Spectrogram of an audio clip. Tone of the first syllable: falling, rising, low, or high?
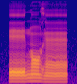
low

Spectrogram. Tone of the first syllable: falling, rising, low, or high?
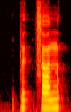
high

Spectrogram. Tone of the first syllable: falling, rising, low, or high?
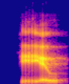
low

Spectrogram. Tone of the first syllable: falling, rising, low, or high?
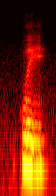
low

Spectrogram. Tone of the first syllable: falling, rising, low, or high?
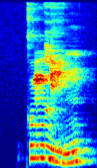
high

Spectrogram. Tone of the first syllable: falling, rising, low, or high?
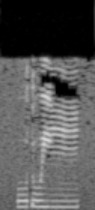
high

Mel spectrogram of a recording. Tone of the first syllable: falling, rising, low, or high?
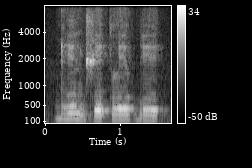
high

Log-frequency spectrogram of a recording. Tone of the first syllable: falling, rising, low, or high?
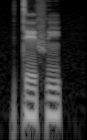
high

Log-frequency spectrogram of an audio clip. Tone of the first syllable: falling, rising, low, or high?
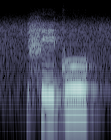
low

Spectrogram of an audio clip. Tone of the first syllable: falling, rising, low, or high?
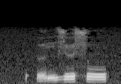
low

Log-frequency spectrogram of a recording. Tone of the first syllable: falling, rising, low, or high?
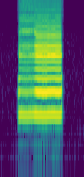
high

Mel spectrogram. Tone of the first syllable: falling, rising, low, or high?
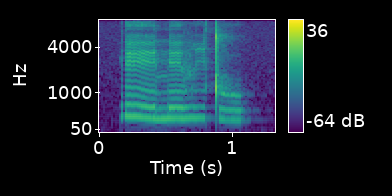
falling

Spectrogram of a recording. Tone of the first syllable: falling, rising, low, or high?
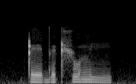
low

